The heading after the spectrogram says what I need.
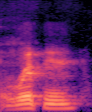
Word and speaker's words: Rypien: If he isn't cleared through protocol by Sunday, Brett Rypien, is that how you pronounce his name? Yeah, Rypien.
